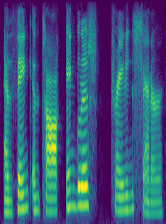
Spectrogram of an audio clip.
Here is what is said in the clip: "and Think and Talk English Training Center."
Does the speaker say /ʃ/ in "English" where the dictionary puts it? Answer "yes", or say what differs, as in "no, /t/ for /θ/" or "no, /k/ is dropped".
yes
